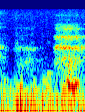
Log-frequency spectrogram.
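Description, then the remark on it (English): A voice mimics heavy, rasping breathing, like a silent caller from an unknown number, with a noisy exhale swelling into a louder, wheezy breath. No words are spoken. “It's just silence and breathing, like.”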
